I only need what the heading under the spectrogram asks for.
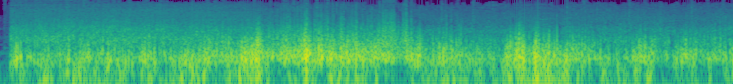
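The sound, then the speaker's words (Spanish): Strong south wind of storm Martiño gusting through central A Coruña, a continuous roaring rush with buffeting swells and no voices. “Este es el sonido del viento en plena zona centro de La Coruña. Hoy no hace falta ni acercarse a la costa para percibir las rachas con aviso amarillo en la zona noroeste.”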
